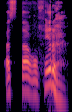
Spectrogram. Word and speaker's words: استغفره: ফাসাব্বিহ বিহামদি রাব্বিকা আস্তাগফিরহ, আস্তাগফিরহ, লাস্টে হা উচ্চারণ করবেন।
